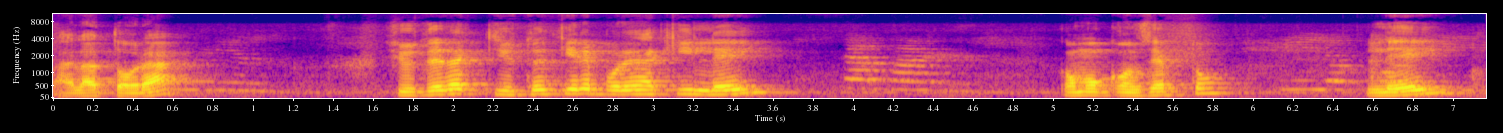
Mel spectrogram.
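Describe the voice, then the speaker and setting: Unhurried Mexican preacher with faint hiss. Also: male voice, mid-range voice. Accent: Mexican Spanish. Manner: unhurried teaching tone, many "¿verdad?" asides, spells words out. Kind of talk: sermon.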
